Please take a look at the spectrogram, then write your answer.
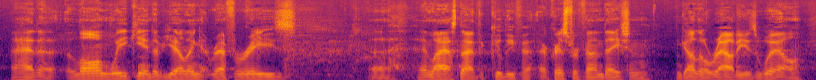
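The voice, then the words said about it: Rough, hoarse voice. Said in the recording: “My voice is a little rough.”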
